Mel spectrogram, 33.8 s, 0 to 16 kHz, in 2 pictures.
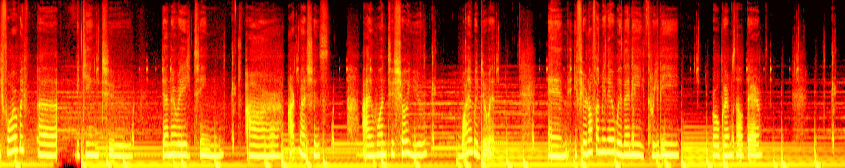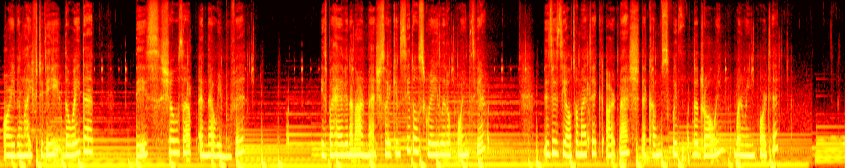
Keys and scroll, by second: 8.0 space, 15.5 space.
